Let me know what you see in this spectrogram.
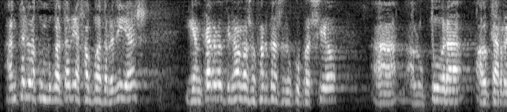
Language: Catalan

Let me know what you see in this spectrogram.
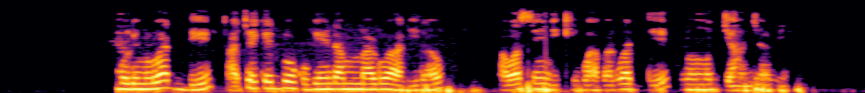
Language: Ganda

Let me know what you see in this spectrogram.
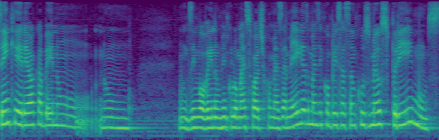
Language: Portuguese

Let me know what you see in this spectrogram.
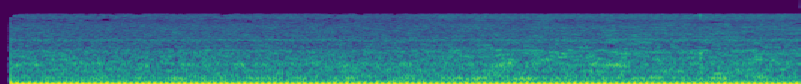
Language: Catalan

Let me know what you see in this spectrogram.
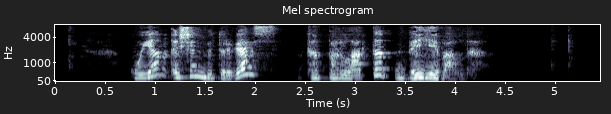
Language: Bashkir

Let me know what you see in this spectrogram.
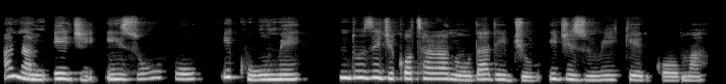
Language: Igbo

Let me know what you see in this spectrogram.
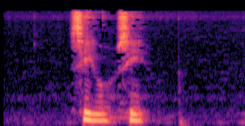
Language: Galician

